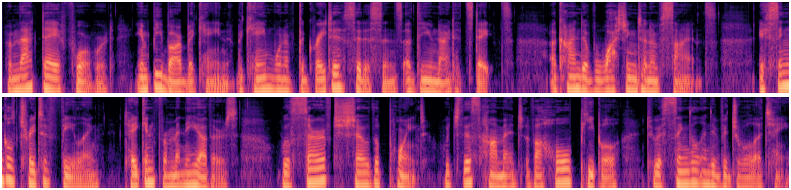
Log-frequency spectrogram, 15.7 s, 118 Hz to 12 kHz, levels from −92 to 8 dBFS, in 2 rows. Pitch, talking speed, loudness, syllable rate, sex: 125 Hz, 185 wpm, -19 LUFS, 6.0 syllables/s, male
